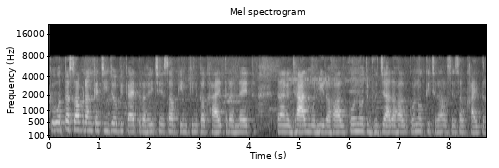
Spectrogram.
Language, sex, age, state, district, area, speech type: Maithili, female, 30-45, Bihar, Sitamarhi, urban, spontaneous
